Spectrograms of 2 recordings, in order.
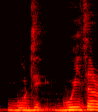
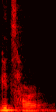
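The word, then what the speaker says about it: guitar: সো জি এর পরে যখন ইউ থাকে তখন সাধারণত এটা সাইলেন্ট থাকে, যেমন গ্যাস, গাইড, গিলথি, গিটার, গুইজার হচ্ছে না, এটা হচ্ছে গিটার।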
